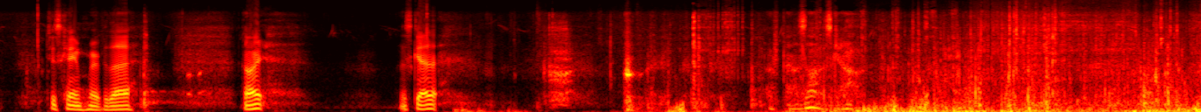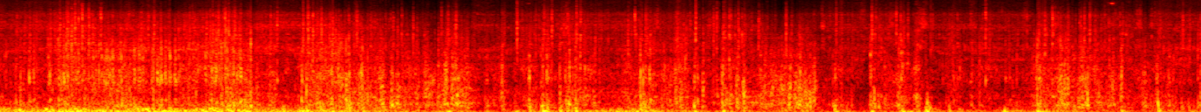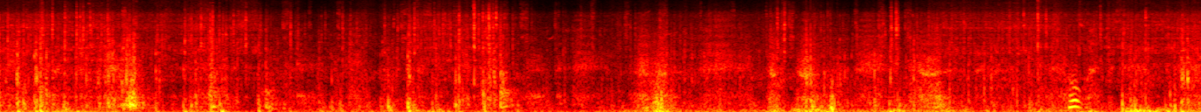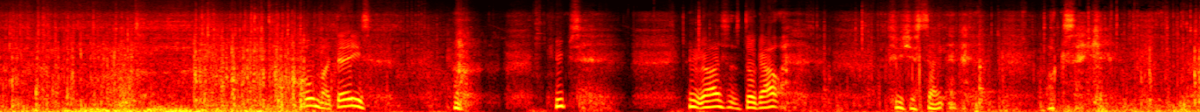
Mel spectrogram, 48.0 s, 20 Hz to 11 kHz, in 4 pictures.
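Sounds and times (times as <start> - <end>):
bike knocking and rattling: 6.2 - 40.8, 43.0 - 48.0
tyres rolling over dirt and rocks: 6.3 - 40.8, 42.9 - 48.0
wind rumble on microphone: 7.9 - 28.6, 29.2 - 39.0.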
